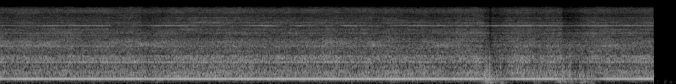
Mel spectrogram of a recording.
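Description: A Slim Dry hand dryer blowing in a Lowe's restroom in Monroeville, a loud, steady high-pitched whooshing roar with a whine that runs unbroken for several seconds before cutting off abruptly.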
